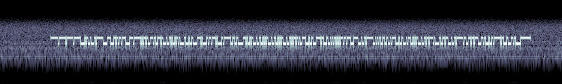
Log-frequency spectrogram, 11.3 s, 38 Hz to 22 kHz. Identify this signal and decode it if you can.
RTTY (50 baud, 450 Hz shift), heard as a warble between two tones, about 1020 Hz centre. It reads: ON9FCC DE OE3ITD R R FB MARY. RIG HR 30 W, ANT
